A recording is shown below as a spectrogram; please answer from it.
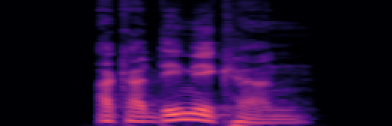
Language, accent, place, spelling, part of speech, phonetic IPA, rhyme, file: German, Germany, Berlin, Akademikern, noun, [akaˈdeːmɪkɐn], -eːmɪkɐn, De-Akademikern.ogg
- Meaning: dative plural of Akademiker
